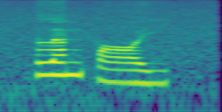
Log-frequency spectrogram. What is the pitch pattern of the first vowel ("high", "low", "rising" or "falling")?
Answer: high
